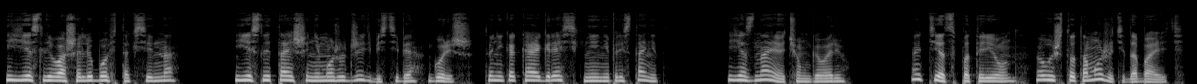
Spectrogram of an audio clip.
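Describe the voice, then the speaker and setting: A man reading an audiobook and voicing a cold, scornful noble duchess who lectures in a measured, sarcastic way. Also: high voice, mellow, no echo, studio quality, close to an everyday voice.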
